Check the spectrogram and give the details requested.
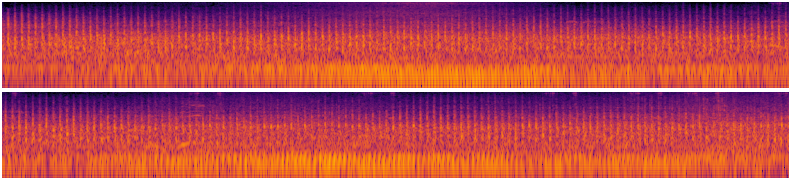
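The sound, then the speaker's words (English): A steady, loud roar of motorbike engines rumbles through the whole stretch, a dense wash of motor noise as a group of motorbikes passes by ahead of the peloton in a cycling race, with no voices. “Here's a flotilla of motorbikes and Jumbo-Visma leading the peloton through.”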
